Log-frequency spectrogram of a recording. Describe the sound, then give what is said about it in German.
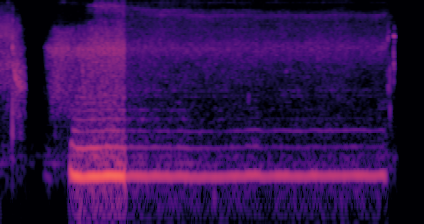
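A person imitates with their voice a jet airplane, not a propeller plane, flying over: a loud hissing roar over a steady low hum, swelling briefly at first, then holding evenly for about three seconds before cutting off. “hier fliegt wieder ein Flugzeug und das ist bei mir im Ohr so laut”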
